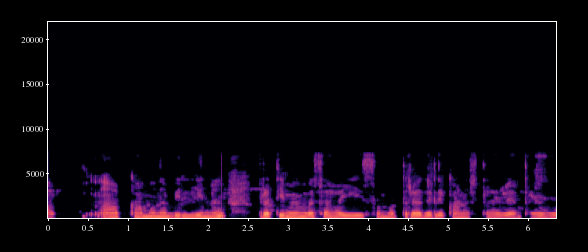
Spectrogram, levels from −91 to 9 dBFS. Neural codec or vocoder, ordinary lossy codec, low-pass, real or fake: codec, 16 kHz, 16 kbps, FreqCodec, larger model; none; 7.2 kHz; fake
